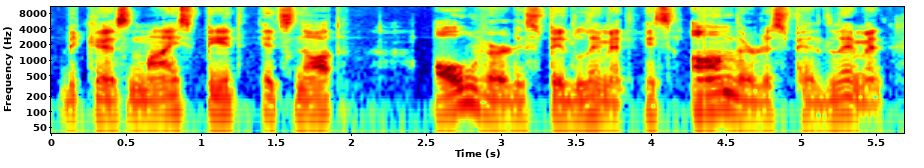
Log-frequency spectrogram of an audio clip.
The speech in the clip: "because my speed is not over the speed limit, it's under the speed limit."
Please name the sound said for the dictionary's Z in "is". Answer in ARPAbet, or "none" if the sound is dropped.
S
